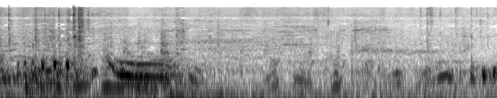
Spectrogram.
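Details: Domestic pigeons from a flock whose chicks were all lost to pox; a low, soft cooing phrase comes early, then fades into faint room noise and murmurs.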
